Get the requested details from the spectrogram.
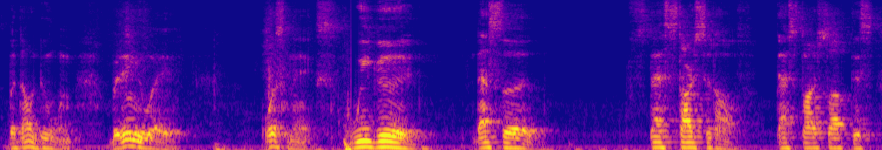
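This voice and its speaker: A man's voice: low voice, dark tone, reverberant, a little hiss or hum. A man with a Mississippi accent reviewing an album in a rambling, joking way with crude asides. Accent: Mississippi Southern US. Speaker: music reviewer. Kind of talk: comedic album review vlog.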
